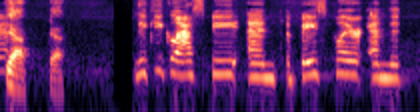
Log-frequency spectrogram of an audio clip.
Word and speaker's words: Glaspie: Nikki Glaspie, and the bass player and the guitar player.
